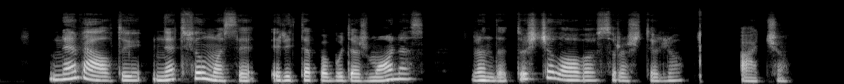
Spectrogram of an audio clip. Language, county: Lithuanian, Klaipėda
